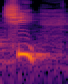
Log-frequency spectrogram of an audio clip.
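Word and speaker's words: qi: Que El se chi, por escribe ejemplo, la energía del Q-I y se pronuncia chi.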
